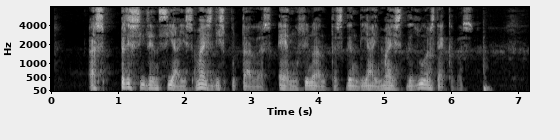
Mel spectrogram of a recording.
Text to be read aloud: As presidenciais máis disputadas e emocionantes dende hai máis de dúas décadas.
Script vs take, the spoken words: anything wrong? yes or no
no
